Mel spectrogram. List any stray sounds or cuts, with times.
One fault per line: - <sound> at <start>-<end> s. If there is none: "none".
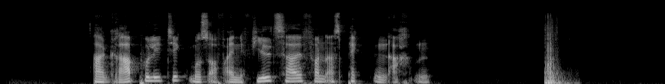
- thud at 5.4-5.8 s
